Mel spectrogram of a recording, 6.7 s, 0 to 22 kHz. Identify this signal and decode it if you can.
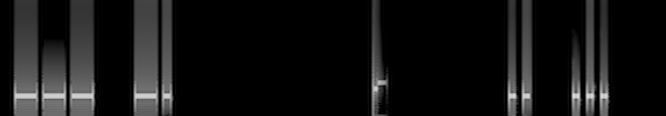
Morse code, heard as a keyed tone, about 17 wpm, spaced as for 12 wpm, 700 Hz. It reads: ON IS
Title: 2x Character Spacing - Top 100 Words - 17wpm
